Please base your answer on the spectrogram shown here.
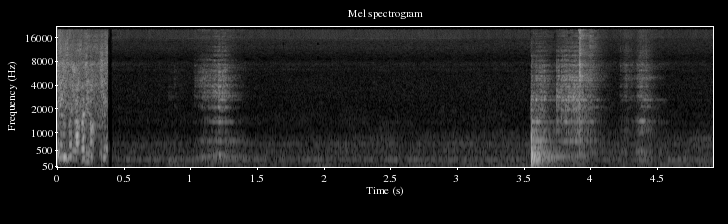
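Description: Quince pieces are turned in a tagine pot, giving two short bursts of clattering pot and utensil noise, one at the very start and another partway through, with quiet simmering in between.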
